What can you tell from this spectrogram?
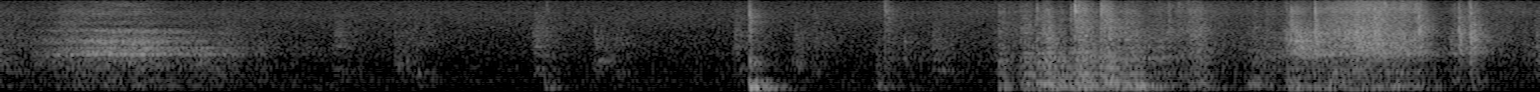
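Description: Faint handling of small model railway fittings on the layout: a soft hiss near the start, one sharp click about four seconds in, and light rustling near the end.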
